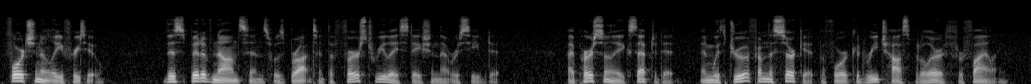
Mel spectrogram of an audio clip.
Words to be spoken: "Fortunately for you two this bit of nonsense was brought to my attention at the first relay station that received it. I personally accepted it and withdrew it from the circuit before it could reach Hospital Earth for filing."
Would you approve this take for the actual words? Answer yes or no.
no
